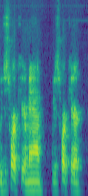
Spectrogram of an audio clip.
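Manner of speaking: fast, jittery, nervous pleading tone. Voicing wide-eyed workers raising hands, saying they just work here: nervous workers pleading innocence. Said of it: "raise their hands up and go".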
